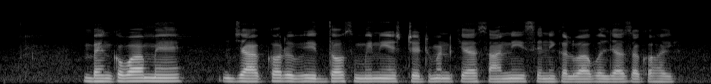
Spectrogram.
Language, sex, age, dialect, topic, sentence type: Magahi, female, 51-55, Western, banking, statement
